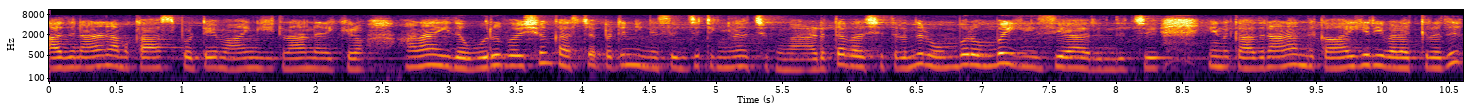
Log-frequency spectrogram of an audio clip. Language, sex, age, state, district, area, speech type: Tamil, female, 18-30, Tamil Nadu, Tiruchirappalli, rural, spontaneous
